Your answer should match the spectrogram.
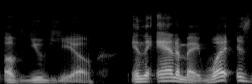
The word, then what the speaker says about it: Yugi: let me make sure I got his name pronunciation right there um let's see all right so you got Yu-Gi-Oh it says Yugi on the the character name but I've never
